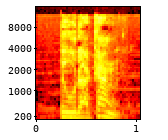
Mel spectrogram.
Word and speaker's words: Huracán: booter final piece can stress the a that's very important stress ta that's why the axle is there Lamborghini bhura khuang buddha can ruler can lamborghini huracan that's how you pronounce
